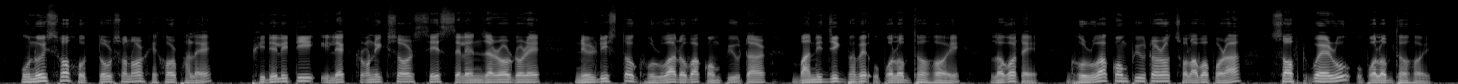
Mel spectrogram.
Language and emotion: Assamese, neutral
